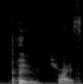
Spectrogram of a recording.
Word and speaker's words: Poo: autograph the signs with the word poo pronounced po so it's definitely poo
